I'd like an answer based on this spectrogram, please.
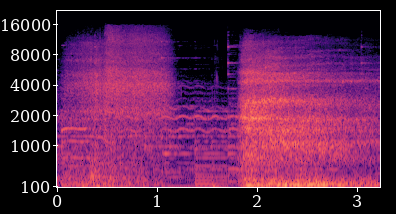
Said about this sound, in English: It's a breath in, all in through the mouth, fill the belly, fill the chest, and then let it out through the mouth.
